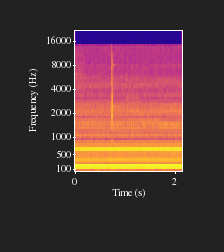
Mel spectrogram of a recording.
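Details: Electrolux washing machine that makes noise but won't spin: only a steady low electrical hum with no rotation building up; motor stalled because the capacitor's wire connection has failed.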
